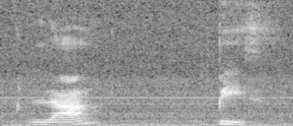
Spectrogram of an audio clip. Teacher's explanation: La, porque es la más fuerte y tiene acento. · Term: sílaba tónica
